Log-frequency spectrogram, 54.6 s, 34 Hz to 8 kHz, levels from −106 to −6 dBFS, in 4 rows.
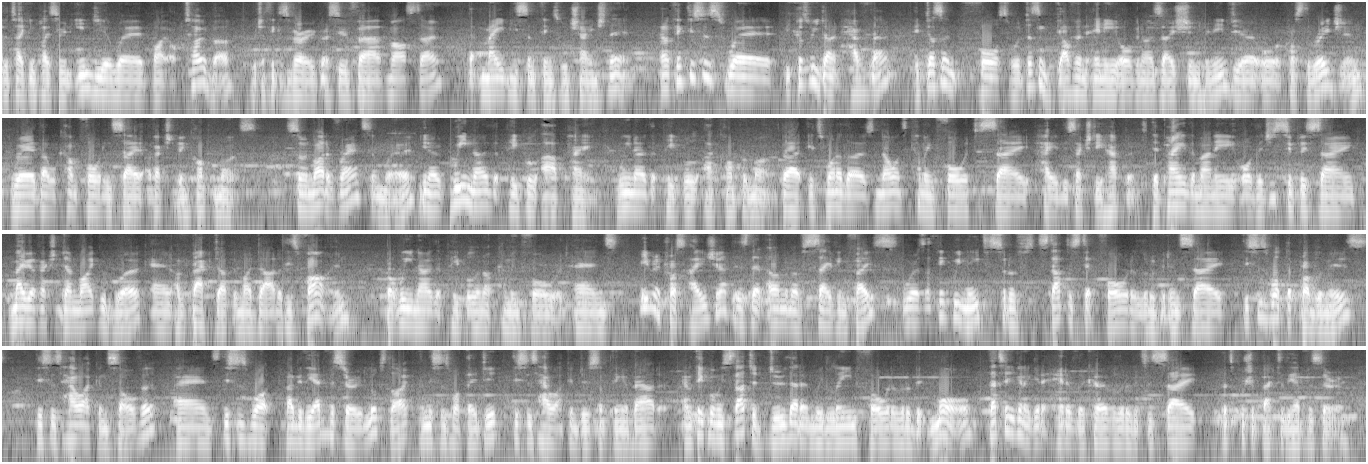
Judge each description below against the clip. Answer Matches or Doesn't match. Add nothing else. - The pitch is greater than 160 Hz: Doesn't match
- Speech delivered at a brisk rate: Matches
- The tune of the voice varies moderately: Matches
